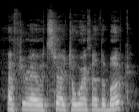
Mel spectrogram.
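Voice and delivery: yawning through the words; words stretched by a yawn. Real, not acted. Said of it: "pardon my yawning".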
